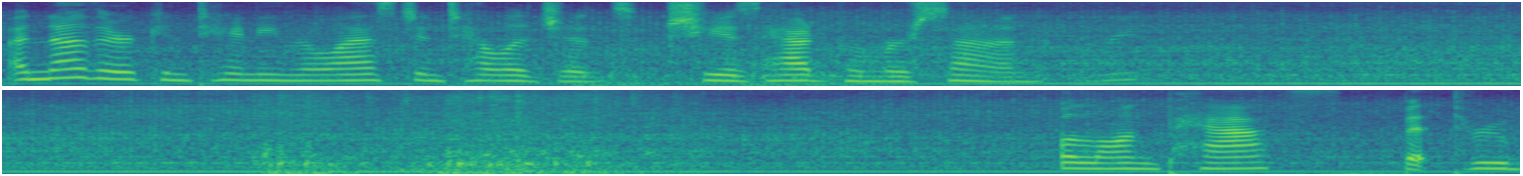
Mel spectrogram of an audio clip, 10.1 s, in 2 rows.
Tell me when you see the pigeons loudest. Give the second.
7 s.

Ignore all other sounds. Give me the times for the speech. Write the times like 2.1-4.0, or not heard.
0.0-3.8, 8.6-10.0.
